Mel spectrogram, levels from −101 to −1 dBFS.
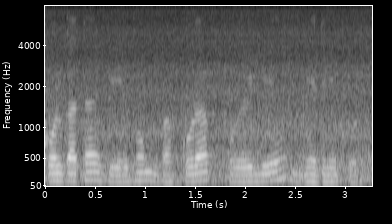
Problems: constant background noise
